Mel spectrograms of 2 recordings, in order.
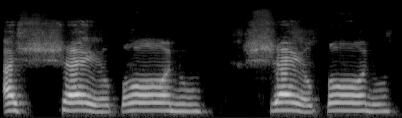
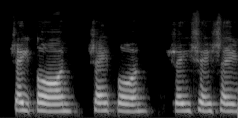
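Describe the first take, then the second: First: "Syaitanu" stretched slowly, voice going down; slow sinking recitation. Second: "Syaitan" cut short, no drop; clipped wrong syaitan. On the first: Teacher models the correct lowered "Syaitanu". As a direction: let "Asyaitanu" descend slowly. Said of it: "mesti turun bawah". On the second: Teacher shows the cut-short "Syaitan" students often say. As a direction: chop "Syai" off quickly. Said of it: "tengok ya tu dah caras". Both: Shown as a demonstration.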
